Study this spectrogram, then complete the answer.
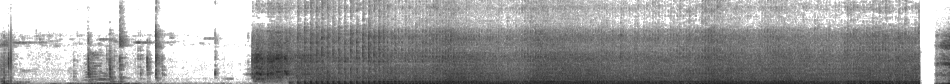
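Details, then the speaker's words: Yamaha Mio Sporty scooter that wouldn't start, after the dusty, clogged carburetor was cleaned and its sticking piston/diaphragm freed: after a pause it catches at once into an even, steady putter; problem solved. "mga padreng solve yung problema ni boss"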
